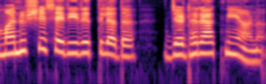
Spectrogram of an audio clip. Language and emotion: Malayalam, neutral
